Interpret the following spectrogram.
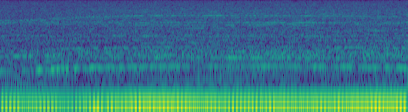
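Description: Quiet room tone: a steady low hum, with a few faint held tones above it.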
